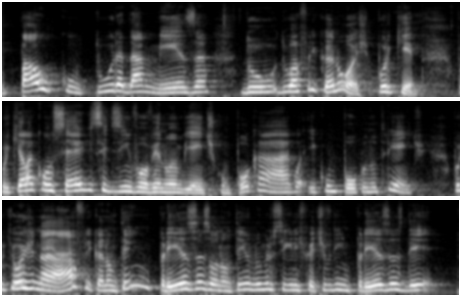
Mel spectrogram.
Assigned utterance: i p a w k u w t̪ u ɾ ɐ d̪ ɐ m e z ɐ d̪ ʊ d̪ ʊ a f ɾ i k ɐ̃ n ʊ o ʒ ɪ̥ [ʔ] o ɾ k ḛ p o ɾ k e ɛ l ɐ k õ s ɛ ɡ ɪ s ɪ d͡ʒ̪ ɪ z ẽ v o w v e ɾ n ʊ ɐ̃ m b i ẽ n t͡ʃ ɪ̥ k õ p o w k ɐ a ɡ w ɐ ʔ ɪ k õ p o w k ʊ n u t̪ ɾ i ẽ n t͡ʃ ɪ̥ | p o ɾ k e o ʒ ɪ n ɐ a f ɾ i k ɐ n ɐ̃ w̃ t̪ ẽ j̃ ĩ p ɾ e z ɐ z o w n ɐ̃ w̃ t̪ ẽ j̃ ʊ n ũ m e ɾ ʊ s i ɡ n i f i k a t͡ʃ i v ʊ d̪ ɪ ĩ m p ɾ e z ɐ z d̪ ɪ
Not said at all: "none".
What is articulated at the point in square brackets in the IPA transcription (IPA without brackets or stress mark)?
p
